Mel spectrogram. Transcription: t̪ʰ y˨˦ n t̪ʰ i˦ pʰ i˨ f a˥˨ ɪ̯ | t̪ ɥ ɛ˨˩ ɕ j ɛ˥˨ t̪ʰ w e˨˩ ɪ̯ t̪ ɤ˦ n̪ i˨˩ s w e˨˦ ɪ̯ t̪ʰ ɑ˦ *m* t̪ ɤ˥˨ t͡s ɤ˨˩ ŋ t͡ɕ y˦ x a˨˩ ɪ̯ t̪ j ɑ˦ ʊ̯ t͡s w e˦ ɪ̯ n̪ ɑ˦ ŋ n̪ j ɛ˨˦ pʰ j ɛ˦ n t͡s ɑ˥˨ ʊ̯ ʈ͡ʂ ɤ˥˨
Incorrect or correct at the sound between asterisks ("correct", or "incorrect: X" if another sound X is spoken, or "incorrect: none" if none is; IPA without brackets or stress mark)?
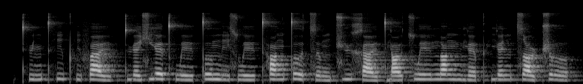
incorrect: ŋ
